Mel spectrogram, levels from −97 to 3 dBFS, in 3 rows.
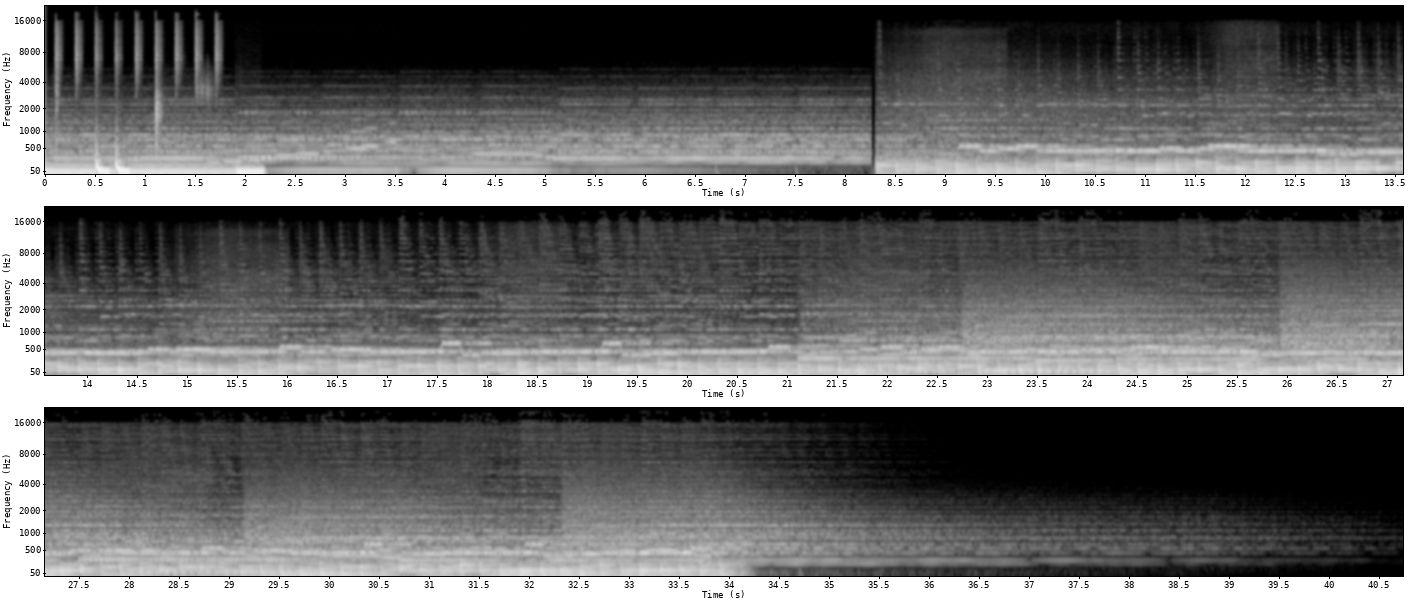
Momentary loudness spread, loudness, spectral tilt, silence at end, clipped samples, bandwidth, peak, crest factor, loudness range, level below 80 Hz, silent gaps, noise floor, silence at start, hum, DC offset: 11 LU; -17 LUFS; -7.5 dB/octave; 4.75 s; under 0.1%; 15 kHz; 0 dBFS; 16 dB; 9 LU; -18 dBFS; none; -73 dBFS; 0 s; none; under 0.1%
